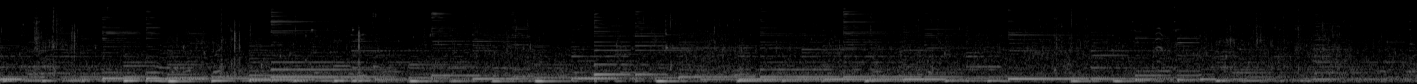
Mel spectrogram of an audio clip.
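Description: Acoustic guitar being played, a steady run of picked notes and chords that dies down near the end.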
